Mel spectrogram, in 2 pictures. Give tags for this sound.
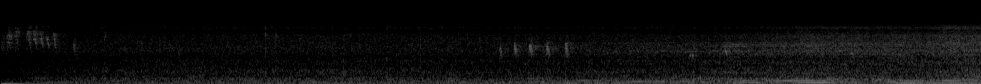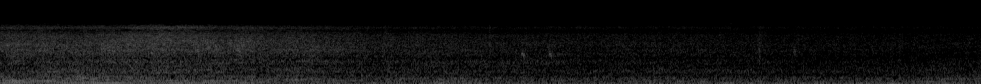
uccellino bird macchina chirping field-recording car

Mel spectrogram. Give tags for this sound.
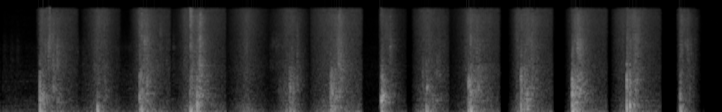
collection concrete indoors interior shoes step steps walking wood

